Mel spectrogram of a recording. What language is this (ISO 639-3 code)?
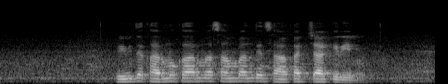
sin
